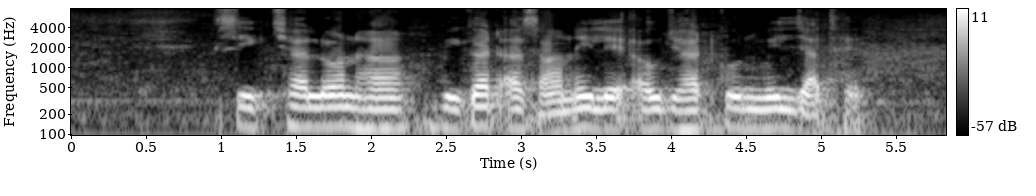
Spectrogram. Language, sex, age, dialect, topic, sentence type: Chhattisgarhi, male, 18-24, Central, banking, statement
